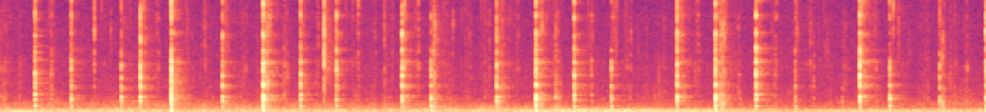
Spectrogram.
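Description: A palette knife or brush mixes acrylic paint on a palette, giving a quiet, steady run of small taps and clicks in an uneven rhythm, close up and faint.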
